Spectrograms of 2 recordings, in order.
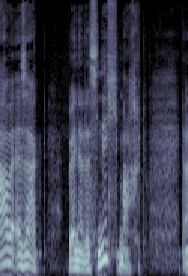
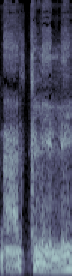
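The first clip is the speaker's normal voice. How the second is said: put-on deep grandfatherly old man voice; 6 semitones lower than usual. Imitating the TV grandfather Rolf calling Lilly, deep voice imitating Rolf. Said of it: "Der hat immer der Rolf hat immer diese tiefe Stimme".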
